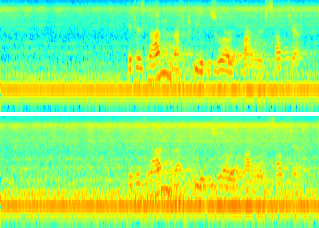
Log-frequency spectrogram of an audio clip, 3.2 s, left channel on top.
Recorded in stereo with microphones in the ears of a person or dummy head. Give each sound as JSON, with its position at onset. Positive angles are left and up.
{"t": 1.3, "sound": "a man speaking", "side_deg": 65, "distance_m": 2.5}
